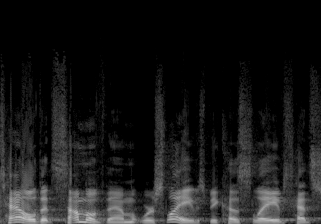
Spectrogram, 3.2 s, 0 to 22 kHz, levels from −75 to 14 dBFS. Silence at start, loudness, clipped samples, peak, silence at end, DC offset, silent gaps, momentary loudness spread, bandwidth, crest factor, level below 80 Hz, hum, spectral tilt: 0 s; -17 LUFS; under 0.1%; 0 dBFS; 0 s; under 0.1%; none; 8 LU; 16 kHz; 16 dB; -70 dBFS; none; -4.5 dB/octave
